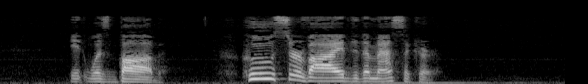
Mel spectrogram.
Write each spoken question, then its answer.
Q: Who survived the massacre?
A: Well, Bob survived the massacre.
